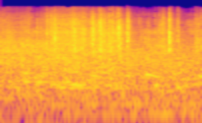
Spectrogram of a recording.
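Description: A foil-lined bag crinkling as cornflakes are shaken out of it into a plastic tub, with the dry flakes rattling in quick, irregular clicks.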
